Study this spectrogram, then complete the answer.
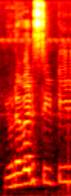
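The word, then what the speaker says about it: university: लेकिन आपको ये ध्यान में रखना है कि हम जो उच्चारण कर रहे हैं यूनिवर्सिटी, अगर हम इसको हिंदी में लिखते हैं तो हमारा यो आता है वाई।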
